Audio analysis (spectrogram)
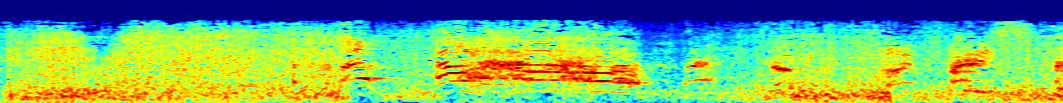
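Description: Steam blasts from a locomotive steam valve in the cab, opened full blast by the engine driver instead of being closed, in a loud, continuous roaring hiss that surges brighter and harsher midway, then wavers in short pulses until the end.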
